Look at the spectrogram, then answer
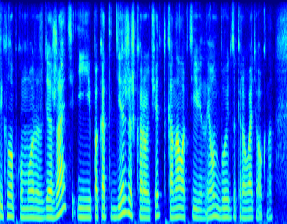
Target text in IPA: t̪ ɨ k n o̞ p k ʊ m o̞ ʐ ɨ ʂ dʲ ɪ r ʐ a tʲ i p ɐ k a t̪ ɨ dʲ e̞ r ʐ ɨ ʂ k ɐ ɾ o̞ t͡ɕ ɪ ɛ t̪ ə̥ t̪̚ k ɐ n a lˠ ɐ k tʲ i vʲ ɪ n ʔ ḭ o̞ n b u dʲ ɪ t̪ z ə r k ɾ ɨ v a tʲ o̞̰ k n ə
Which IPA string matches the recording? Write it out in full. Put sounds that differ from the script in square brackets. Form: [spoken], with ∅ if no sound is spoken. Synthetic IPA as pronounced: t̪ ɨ k n o̞ p k ʊ m o̞ ʐ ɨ ʂ dʲ ɪ r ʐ a tʲ i p ɐ k a t̪ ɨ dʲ e̞ r ʐ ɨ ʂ k ɐ ɾ o̞ t͡ɕ ɪ ɛ t̪ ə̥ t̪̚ k ɐ n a lˠ ɐ k tʲ i vʲ ɪ n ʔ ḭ o̞ n b u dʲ ɪ t̪ z ə [∅] k ɾ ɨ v a tʲ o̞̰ k n ə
